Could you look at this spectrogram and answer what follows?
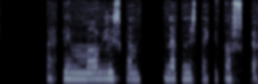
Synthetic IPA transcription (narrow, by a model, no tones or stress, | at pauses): kʰvajht̪lɪmawɾliskan | nɛpnɪst̪ɛhcɪt̪nɔska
